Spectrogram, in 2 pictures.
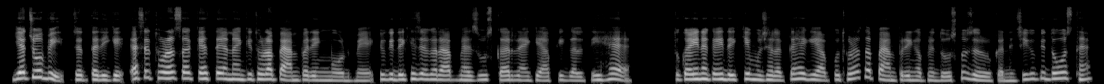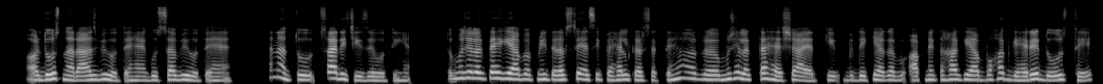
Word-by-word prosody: या 275 +1 +8
जो 330 +4 +3
भी 260 -9 +2
जो 220 - +2
तरीके 210 -1 +1
ऐसे 315 +4 0
थोड़ा-सा 280 -1 +4
कहते 265 0 +2
हैं 255 - +3
ना 235 -1 +2
कि 235 +2 -1
थोड़ा 240 0 +5
पैम्परिंग 195 -2 0
मोड 180 -2 -4
में 175 0 -5
क्योंकि 235 0 -1
देखिए 245 +3 +1
अगर 230 -1 0
आप 210 -1 0
महसूस 210 +2 -3
कर 200 +1 -1
रहे 200 -1 -4
हैं 190 - -6
कि - - -4
आपकी 180 +3 -6
गलती 185 +2 -3
है 235 -2 +1 0.5
तो 220 - -5
कहीं 240 +1 +6
न 255 - +6
कहीं 245 0 +3
देखिए 225 +3 +1
मुझे 215 -2 +1
लगता 195 +5 -3
है 260 -1 +2
कि 225 -1 0
आपको 200 +2 -3
थोड़ा-सा 285 +8 -2
पैम्परिंग 200 -3 -2
अपने 185 +1 -6
दोस्त 180 +1 -6
को 290 - -6
ज़रूर 195 -7 -1
करनी 170 +1 -5
चाहिए 230 +8 -5
क्योंकि 255 +2 -5
दोस्त 270 -1 0
हैं 240 +3 -2 0.5
और 205 - +1
दोस्त 235 +3 +4
नाराज़ 200 +1 +2
भी 235 - +2
होते 185 -5 0
हैं, 190 0 -3
गुस्सा 200 +3 0
भी 215 +1 +2
होते 180 - -1
हैं, 90 0 -4 0.5
है 330 - -10
ना 310 - +1
तो 215 -2 +1
सारी 280 -4 +6
चीज़ें 190 -3 -4
होती 175 0 -5
हैं। 180 - -7 0.4
तो - - -7
मुझे 280 +2 +2
लगता 285 0 +4
है 280 - +3
कि 265 - +3
आप 240 -1 +4
अपनी 235 +1 0
तरफ 215 -1 +1
से 255 +3 0
ऐसी 230 +1 0
पहल 210 +2 0
कर 200 -2 0
सकते 190 +1 -7
हैं 245 +4 +2
और 225 -4 0
मुझे 255 +5 +2
लगता 255 +1 +2
है 205 -5 +2
शायद 175 -3 -1
कि 195 - -4
ब 200 - -7
देखिए 205 +2 -1
अगर 200 0 -2
आपने 215 +3 -2
कहा 215 +2 0
कि 225 0 -1
आप 210 -1 +2
बहुत 225 +4 -2
गहरे 195 +5 +3
दोस्त 210 +1 0
थे, 180 +1 -3
215 Hz, 260 wpm, -23 LUFS, 195-245 Hz, 0.5 s, या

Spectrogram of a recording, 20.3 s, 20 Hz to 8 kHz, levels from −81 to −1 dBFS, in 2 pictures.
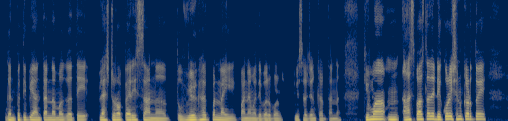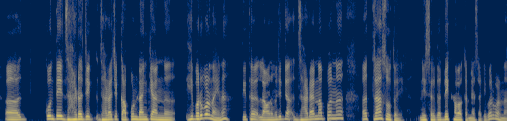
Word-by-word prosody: गणपतीबी 130 +3 0
आणताना 130 +1 0
मग 125 0 -2
ते 125 0 -1 0.3
प्लास्टर 130 0 0
ऑफ 135 -2 +2
पॅरिसचा 130 +1 +2
आणणं. 115 -2 0 0.3
तो 125 - -2
विरघळत 135 +3 +4
पण 150 -1 0
नाही 115 -2 -1
पाण्यामध्ये 115 0 -3
बरोबर, 110 -1 -5 0.3
विसर्जन 110 -1 -5
करतांना. 100 -1 -9 0.5
किंवा 165 +3 +6
अ, 150 -3 +2 0.2
आसपासला 165 +4 +3
ते 180 - +5
डेकोरेशन 175 +2 +3
करतो 175 -1 +2
आहे, 175 -1 0 0.6
अ, 150 -1 +2 0.5
कोणतेही 195 0 +3
झाडं 150 +2 +5
जे 175 0 +1 0.2
झाडाचे 155 +4 +2
कापून 160 +2 +2
डांके 155 +1 +3
आणणं, 135 -5 +2 0.3
हे 165 +5 +2
बरोबर 215 +7 +3
नाही 155 - 0
ना, 195 +11 -1 0.3
तिथं 160 0 -2
लावणं. 135 -1 0
म्हणजे 150 +4 -2
त्या 185 -2 -2 0.2
झाडांना 160 +8 -1
पण 215 0 -3 0.5
अ, 180 - -1
त्रास 195 +1 +1
होतोय, 125 - 0 0.4
निसर्ग 135 0 -1
देखावा 150 -4 +2
करण्यासाठी. 110 -1 -7
बरोबर 190 - -4
ना? 105 -2 -5
140 Hz, 145 wpm, -22 LUFS, 125-170 Hz, 0.6 s, किंवा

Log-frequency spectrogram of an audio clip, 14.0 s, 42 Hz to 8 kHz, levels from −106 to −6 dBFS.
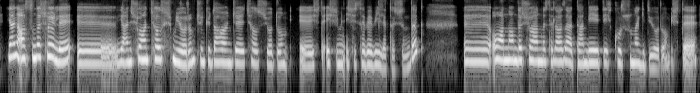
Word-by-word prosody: Yani, 325 -1 +5
aslında 300 +2 +5
şöyle, 275 -5 +4
eee, 225 - +3 0.7
yani, 240 0 +1
şu 280 +4 -1
an 275 0 +6
çalışmıyorum 270 -4 +1
çünkü 245 -2 -5
daha 240 -1 0
önce 230 -1 -1
çalışıyordum. 220 -2 -6 0.2
Eee, 195 0 -2
işte, 205 - -10
eşimin 220 -1 -3
işi 220 0 -10
sebebiyle 215 -4 -3
taşındık. 175 - -5 0.9
Eee, 250 -1 0
o - - -2
anlamda 270 -1 +4
şu 265 +1 -3
an 255 -1 +2
mesela 250 0 -2
zaten 230 -2 -2
bir 235 0 +2
dil 230 -1 -4
kursuna 230 0 -3
gidiyorum, 175 -6 -6
işte, - - -3
240 Hz, 130 wpm, -23 LUFS, 220-265 Hz, 0.9 s, an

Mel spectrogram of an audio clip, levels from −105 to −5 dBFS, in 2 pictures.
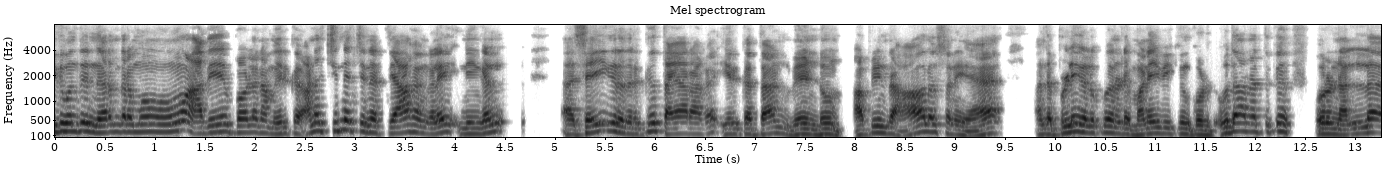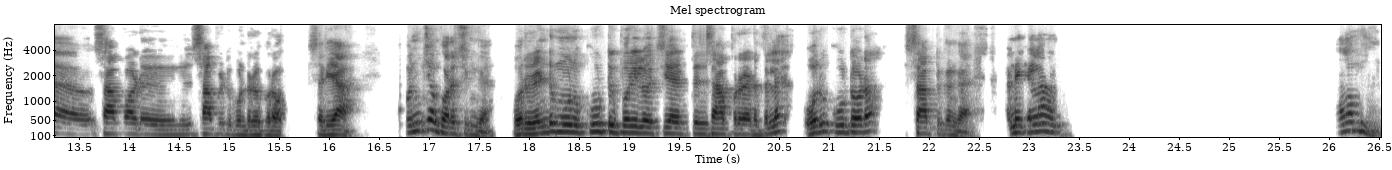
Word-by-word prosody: இது 200 - +1
வந்து 215 +1 +1
நிரந்தரமும், 195 +2 0 0.2
அதே 175 +5 0 0.2
போல 180 +1 +2
நம்ம 145 -3 -4
இருக்க 155 +1 -8
ஆனா 220 - +1
சின்ன 225 +3 +1
சின்ன 195 -4 0 0.2
தியாகங்களை 170 -2 +3 0.2
நீங்கள் 155 +6 +1 0.7
அ - - +3 0.2
செய்கிறதற்கு 175 -2 +1 0.2
தயாராக 145 0 0 0.2
இருக்கத்தான் 140 +2 +1 0.2
வேண்டும். 140 0 +1 0.2
அப்படின்ற 175 -2 +1 0.2
ஆலோசனைய 190 - 0 0.7
அந்த 130 - +2
பிள்ளைகளுக்கும் 175 -1 +3
என்னுடைய 155 -5 0
மனைவிக்கும் 150 0 -1
கொடுத் 125 -3 0
உதாரணத்துக்கு 200 -1 0 0.4
ஒரு 145 - +5
நல்ல 145 +6 0 0.6
சாப்பாடு 145 -2 0 0.5
சாப்பிட்டு 140 -1 -2
கொண்டிருக்கிறோம். 120 -2 -1 0.3
சரியா? 125 +1 +3 0.7
கொஞ்சம் 225 +1 +1
கொறச்சுக்குங்க. 145 -9 0 0.3
ஒரு 140 - +4
2,3 195 +2 +2
கூட்டு, 200 -1 +2
பொரியல் 175 -2 +4
வச்சு 160 0 -5
எடுத்து 150 0 -4 0.2
சாப்பிட்ற 140 -1 +1
எடத்துல, 145 +9 -1 0.3
ஒரு 200 +5 +2
கூட்டோட 185 +1 +3 0.5
சாப்பி்ட்டுக்கங்க. 135 -7 -1 0.4
அன்னைக்கெல்லாம் 185 +3 +1 2.9
ஆம். 225 -1 -3
165 Hz, 105 wpm, -23 LUFS, 140-195 Hz, 2.9 s, ஒரு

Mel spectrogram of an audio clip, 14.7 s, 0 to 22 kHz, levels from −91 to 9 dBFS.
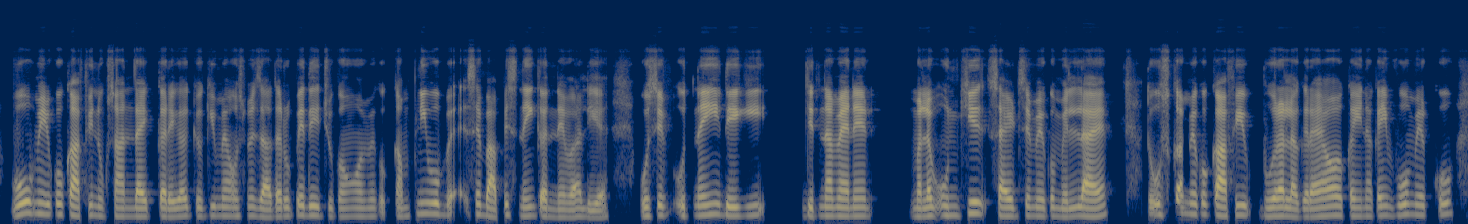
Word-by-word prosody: वो 190 +5 +3
मेरे 190 -2 +1
को 185 - -2
काफ़ी 165 +1 +3
नुकसानदायक 145 -2 -1
करेगा 145 +1 +1
क्योंकि 150 +1 -8
मैं 155 0 -5
उसमें 155 +1 -6
ज़्यादा 140 -1 0
रुपए 150 +3 -1
दे 165 0 0
चूका 145 -1 -7
हूँ 145 +1 -9
और 145 - -6
मेरे 145 0 -10
को - - -10
कंपनी 190 +7 -3
वो 190 -1 0
पैसे 185 - -5
वापस 180 -2 -1
नहीं 155 +1 +3
करने 135 -3 -1
वाली 130 -1 -3
है। 125 - -3 0.3
वो 150 - 0
सिर्फ़ 160 +2 -1 0.2
उतना 165 +2 -2
ही 180 +2 +6
देगी, 160 +1 +2 0.4
जितना 155 +1 +2
मैंने, 155 0 +6 0.5
मतलब 150 +2 +4
उनकी 165 +5 +2 0.2
साइड 150 -2 +2
से 160 - -2
मेरे 150 -1 -1
को 155 - -6
मिल 145 +2 -2
रहा 145 - +8
है, 145 +4 +5 0.4
तो - - -3
उसका 180 - 0
मेरे 185 -1 -2
को 185 - -4
काफ़ी 155 +2 +5 0.2
बुरा 150 +1 +4
लग 140 -2 +1
रहा 140 +1 +2
है 150 - +2
और 165 0 +1
कहीं 150 0 0
न - - -8
कहीं 160 +1 +2
वो 180 +2 -1
मेरे 175 -2 -5
को, 190 +2 -6
155 Hz, 235 wpm, -26 LUFS, 145-165 Hz, 0.5 s, रहा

